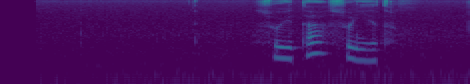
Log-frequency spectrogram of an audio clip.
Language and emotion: Russian, sad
